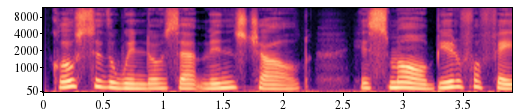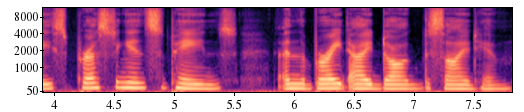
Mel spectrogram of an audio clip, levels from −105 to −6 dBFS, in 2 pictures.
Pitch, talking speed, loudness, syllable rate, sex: 185 Hz, 170 wpm, -18 LUFS, 4.4 syllables/s, female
